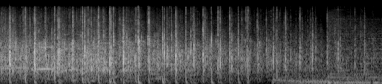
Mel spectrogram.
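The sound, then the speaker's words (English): A room full of people clapping steadily for a panel of speakers, a dense patter of many hands that starts to thin out near the end as a low tone rises underneath. “Please join me in a round of applause for our incredible panelists.”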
